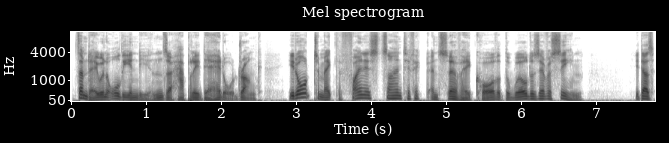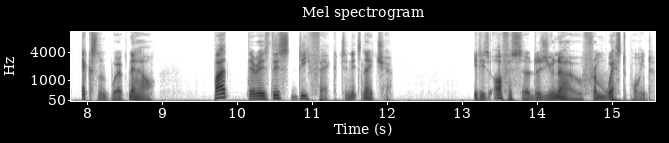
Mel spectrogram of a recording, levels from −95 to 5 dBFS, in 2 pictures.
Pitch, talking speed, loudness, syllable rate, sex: 100 Hz, 190 wpm, -24 LUFS, 5.6 syllables/s, male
